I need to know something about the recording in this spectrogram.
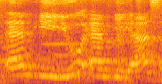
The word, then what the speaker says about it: neumes: It is spelled as N-E-U-M-E-S and pronounced as neumes.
